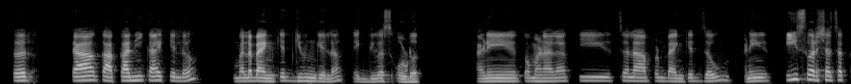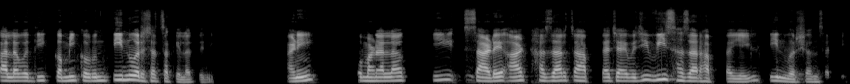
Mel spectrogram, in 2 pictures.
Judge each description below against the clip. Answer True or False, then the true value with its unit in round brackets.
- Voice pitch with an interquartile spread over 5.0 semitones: False (3.4 semitones)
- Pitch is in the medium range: True (165 Hz)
